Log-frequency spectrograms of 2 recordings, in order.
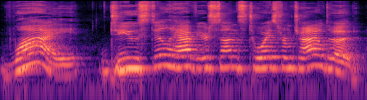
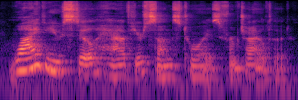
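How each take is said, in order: First: The tone is harsh and judging. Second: The tone is warm, gentle and curious. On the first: The question feels like blame and makes one recoil. The speaker calls it wrong. "I could say the same words with a different tone" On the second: The question comes from love and invites openness. The speaker calls it right. "with gentleness and curiosity and love"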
